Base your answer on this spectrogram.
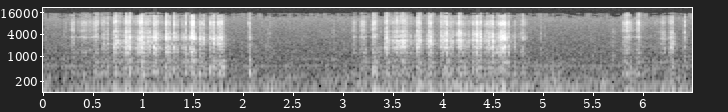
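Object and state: Wax crayon scraped to dust.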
